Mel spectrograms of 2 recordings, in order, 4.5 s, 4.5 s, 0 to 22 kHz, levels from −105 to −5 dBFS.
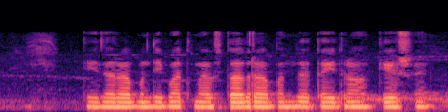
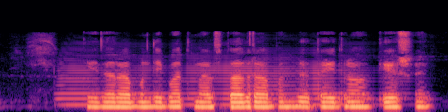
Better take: first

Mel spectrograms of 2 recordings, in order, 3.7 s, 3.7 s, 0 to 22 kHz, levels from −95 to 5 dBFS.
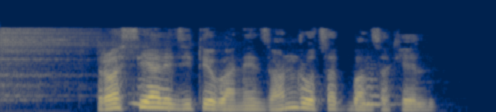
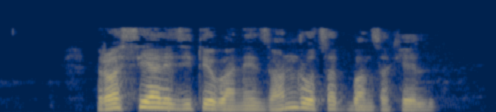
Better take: second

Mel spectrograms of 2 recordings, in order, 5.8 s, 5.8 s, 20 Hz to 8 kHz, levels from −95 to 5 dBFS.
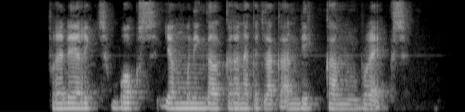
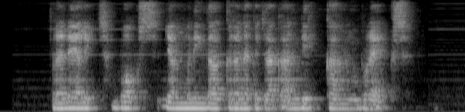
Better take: first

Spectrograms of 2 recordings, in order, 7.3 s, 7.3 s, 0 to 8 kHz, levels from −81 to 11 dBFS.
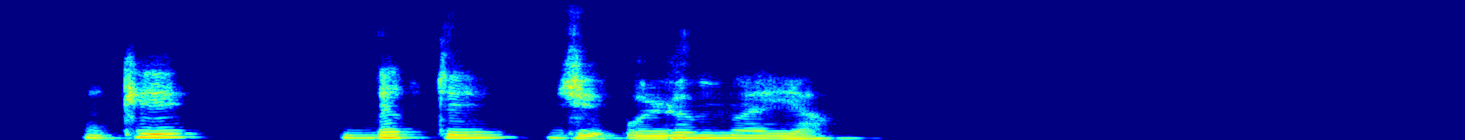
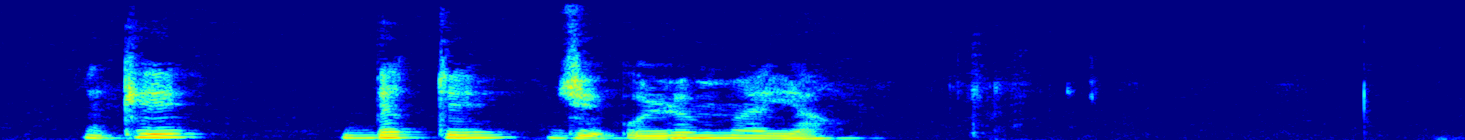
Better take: second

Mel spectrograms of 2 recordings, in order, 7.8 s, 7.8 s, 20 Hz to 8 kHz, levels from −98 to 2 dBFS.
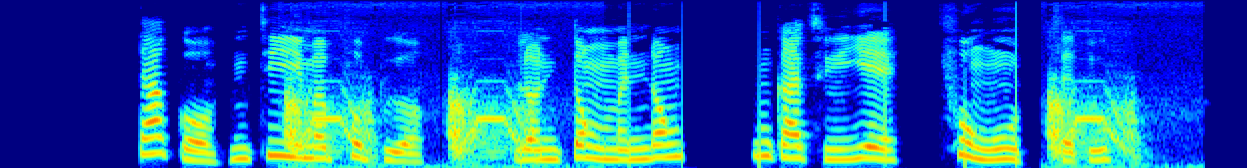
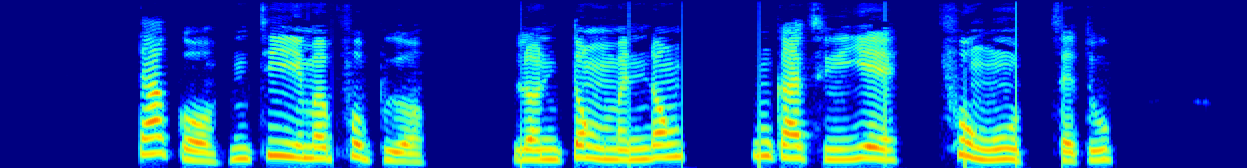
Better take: second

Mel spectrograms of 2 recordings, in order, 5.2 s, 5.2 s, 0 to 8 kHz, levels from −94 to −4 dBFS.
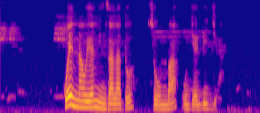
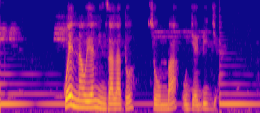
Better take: first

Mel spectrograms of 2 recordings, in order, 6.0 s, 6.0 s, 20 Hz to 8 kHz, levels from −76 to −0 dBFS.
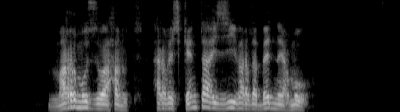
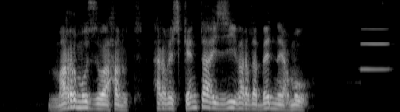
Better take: first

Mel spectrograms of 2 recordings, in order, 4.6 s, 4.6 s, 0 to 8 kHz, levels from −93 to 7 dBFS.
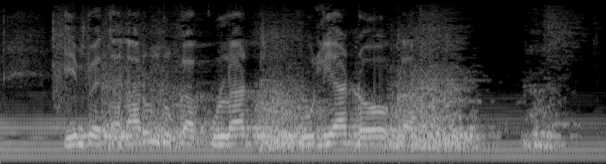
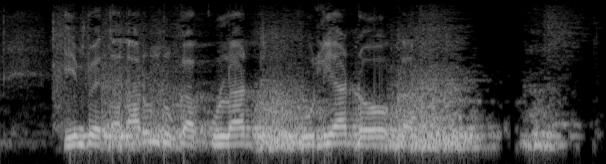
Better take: second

